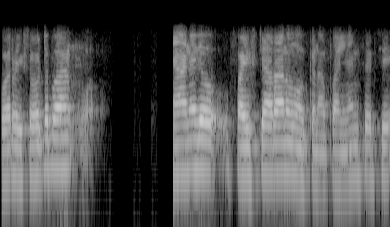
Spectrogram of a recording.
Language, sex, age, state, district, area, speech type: Malayalam, male, 18-30, Kerala, Malappuram, rural, conversation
